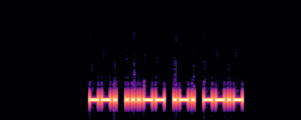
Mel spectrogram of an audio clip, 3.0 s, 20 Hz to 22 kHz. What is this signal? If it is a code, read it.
Morse code, heard as a keyed tone, about 43 wpm, 700 Hz. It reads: G3RQ
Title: DXCC-100 Call Signs - 4 Characters - 40wpm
